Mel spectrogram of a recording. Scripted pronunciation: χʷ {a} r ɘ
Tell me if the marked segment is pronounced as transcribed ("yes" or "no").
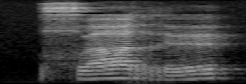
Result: yes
